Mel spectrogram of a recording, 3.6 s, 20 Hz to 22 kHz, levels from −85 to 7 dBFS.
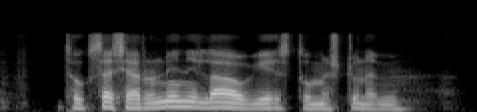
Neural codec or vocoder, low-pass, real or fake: codec, 16 kHz, about 1 kbps, DyCAST, with the encoder's durations; 7.2 kHz; fake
